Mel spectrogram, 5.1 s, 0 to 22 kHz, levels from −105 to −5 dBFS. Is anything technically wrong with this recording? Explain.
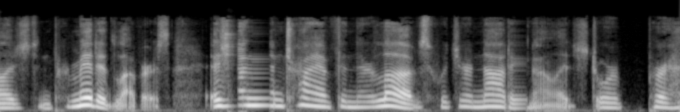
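Yes. There are two kinds of packet-loss fault in this speech.

Bursts of packet loss occur at 1.71 to 1.82 s, 1.91 to 2.06 s and 3.87 to 3.98 s. About 80, 120 and 80 ms of speech never arrived. The receiver stretched the last sound and faded it, so you hear a held buzz or hiss, then a jump forward.

A short concealed packet loss occurs at 4.83 to 4.91 s. Roughly 40 ms was lost and patched from the preceding sound. It comes across as a brief smear or wobble.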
